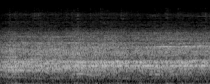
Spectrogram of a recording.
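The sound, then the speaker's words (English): Raucous crowd cheering in the Texas State House at the close of a long, dramatic legislative session: a dense, continuous roar of many voices at an even, loud level. “The raucous cheers from the Texas State House capped a long, dramatic session that had started almost 13 hours earlier.”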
